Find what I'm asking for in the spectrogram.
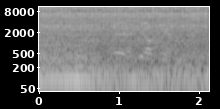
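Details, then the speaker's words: Nissan Almera petrol engine idling after replacing ignition coil and EGR motor (codes P0400, P0302; previously shaking): short stretch of low, even idle hum, no shake or stumble; normal idle. "หมู่บ้านเครื่องแล้วนะเครื่องนิ่งแล้วไม่มีฉันแล้วครับหนึ่งคิดเลยนะ"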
